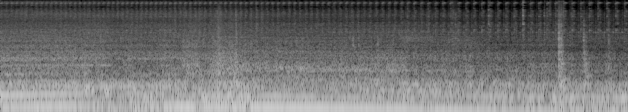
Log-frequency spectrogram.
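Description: Land Rover Series II engine and drivetrain running steadily as the vehicle is driven, heard from inside the cab, with a sharp click about eight and a half seconds in.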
